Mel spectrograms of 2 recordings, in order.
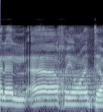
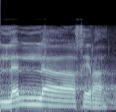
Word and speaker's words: للآخرة: ഇന്ന അലൈനാ ലൽ ഹുദ, ഇന്ന അലൈനാ ലൽ ഹുദ വഇന്ന ലനാ ലൽ ആഖിറത വൽ ഊല. ഇവിടെയും അതുപോലെ തന്നെ വഇന്ന ലനാ ലല്ലാഖിറ. അല്ല, ലല്ലാഖിറത. ഇതാണ് വളരെ ഗൗരവത്തിൽ ശ്രദ്ധിക്കേണ്ടത്. ലല്ലാഖിറത അല്ല ലൽ ആ. ഹംസ ഒരിക്കലും നഷ്ടപ്പെടരുത്.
